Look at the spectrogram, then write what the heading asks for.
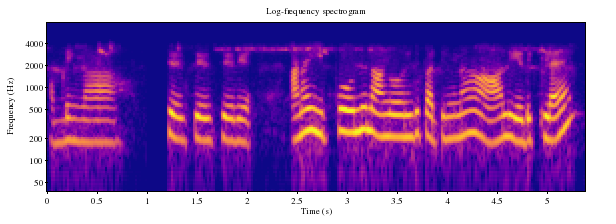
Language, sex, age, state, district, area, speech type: Tamil, female, 30-45, Tamil Nadu, Thoothukudi, urban, conversation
